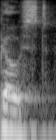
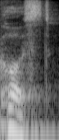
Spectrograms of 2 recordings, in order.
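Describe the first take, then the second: First: The first sound is a plain, unaspirated g. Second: The first sound is a breathy, aspirated g. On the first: The speaker calls it right. "এটা হচ্ছে কি গোস্ট" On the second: The speaker calls it wrong. "আমরা বলি যে ঘোস্ট, এটা ঘোস্ট হবে না"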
